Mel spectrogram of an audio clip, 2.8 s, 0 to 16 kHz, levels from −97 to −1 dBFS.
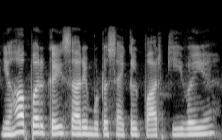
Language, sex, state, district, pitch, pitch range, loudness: Hindi, male, Jharkhand, Ranchi, 160 Hz, 155-175 Hz, -19 LUFS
